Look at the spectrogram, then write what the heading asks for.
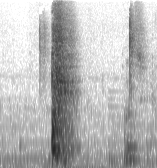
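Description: A single loud sneeze with a brief breathy intake just before it, followed a moment later by a softer, shorter second burst.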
